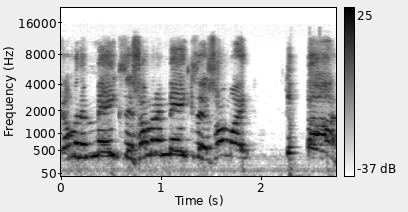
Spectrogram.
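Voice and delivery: mock wild screaming way up in very high voice. Retelling a first landed jump, imitating own past screams. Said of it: "I just started screaming".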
